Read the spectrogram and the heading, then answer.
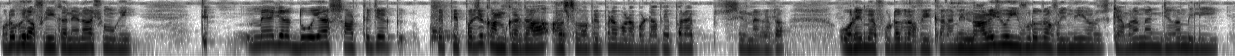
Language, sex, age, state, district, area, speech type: Dogri, male, 30-45, Jammu and Kashmir, Jammu, urban, spontaneous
